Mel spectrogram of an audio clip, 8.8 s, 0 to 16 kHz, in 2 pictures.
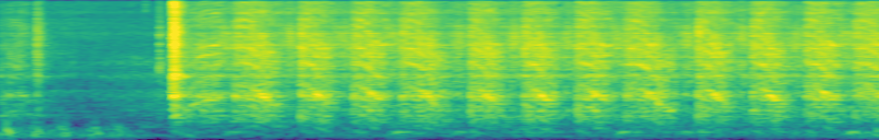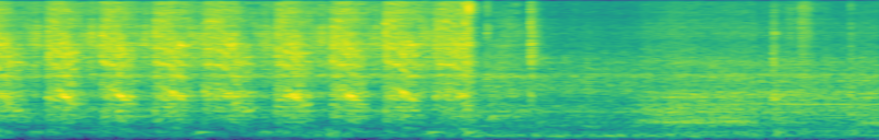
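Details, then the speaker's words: Vauxhall Corsa B left sitting 4-5 years, on one gallon of fresh fuel diluting old fuel: starter cranks at about four even beats a second for six seconds, slower than it should, never fires; crank no start. "it's turning over but it's not turning over as fast as it really should"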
